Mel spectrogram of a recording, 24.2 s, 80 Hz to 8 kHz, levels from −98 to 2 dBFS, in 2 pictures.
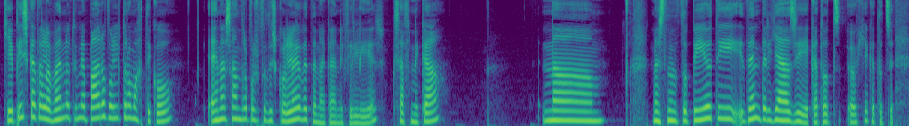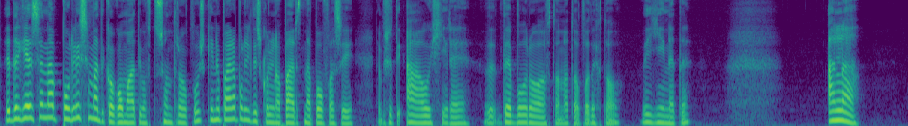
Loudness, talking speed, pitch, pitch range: -24 LUFS, 150 wpm, 190 Hz, 155-235 Hz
